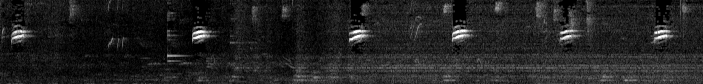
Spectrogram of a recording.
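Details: A Caribbean family of tropical mockingbirds with babies visits a birdfeeder in Trinidad. Thin, high peeping notes repeat roughly every one and a half seconds, fairly evenly, over a soft background hum.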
